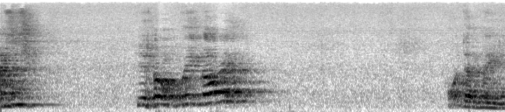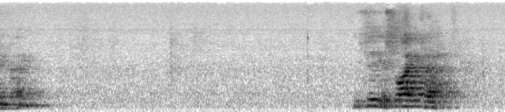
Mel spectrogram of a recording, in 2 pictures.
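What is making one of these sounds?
An elderly man speaks calmly in short phrases, with pauses between them.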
